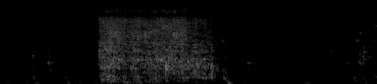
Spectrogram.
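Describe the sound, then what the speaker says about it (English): Water is gently scooped out with a cup, a soft splash and pour lasting about a second, then quieter trickling and faint drips as it settles, heard close and alone. "So I'm just kind of gently scooping the water out, trying not to disturb all the debris that's settled to the bottom."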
